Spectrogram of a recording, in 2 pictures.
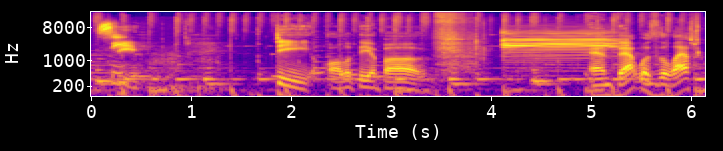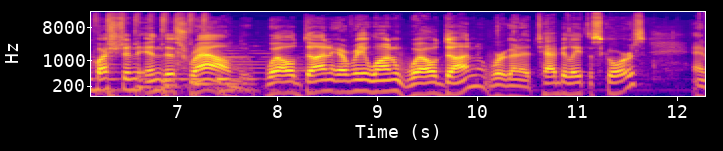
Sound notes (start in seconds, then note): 4.0 buzzer buzzing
